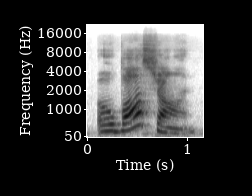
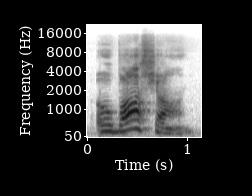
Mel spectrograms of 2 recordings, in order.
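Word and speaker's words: おばあさん: A grandmother may be Obashan. Once again, I might not know how to say this word, but this phonetic sounding helps me. Obashan.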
